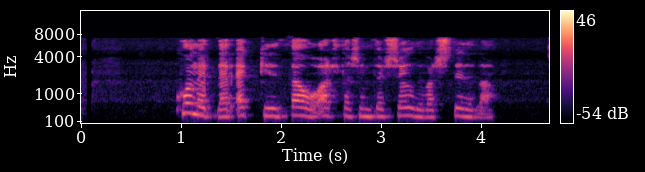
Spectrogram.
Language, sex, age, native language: Icelandic, female, 12, Polish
